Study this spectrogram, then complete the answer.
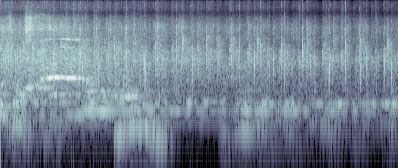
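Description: A church congregation at a night vigil applauds and cheers, continuous clapping and raised voices mingling with a sustained tone and other background voices throughout.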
